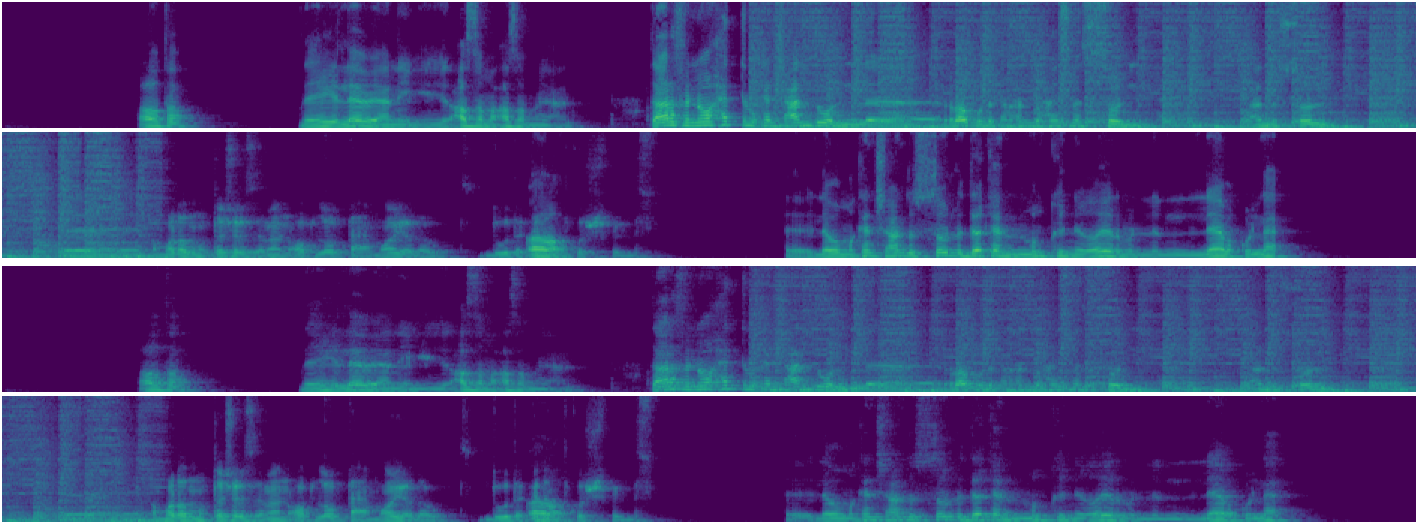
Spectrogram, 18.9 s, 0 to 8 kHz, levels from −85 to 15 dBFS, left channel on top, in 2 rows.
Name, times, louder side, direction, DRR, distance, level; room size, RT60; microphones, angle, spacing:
voice 1, 0.9-1.2 2.0-3.8 4.3-7.8 8.3-8.9 9.8-10.4 12.9-13.2 14.6-17.9, left 6 dB, 85° left, 0.4 m, -26 dB
sound 1, 5.0-10.5, left 2 dB, 30° left, 0.6 m, -34 dB
voice 2, 10.4-12.4 12.6-13.7, right 3 dB, 25° right, 0.3 m, -32 dB
6.0 x 2.2 x 3.5 m
head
